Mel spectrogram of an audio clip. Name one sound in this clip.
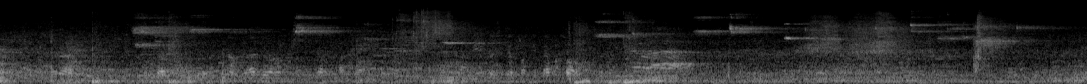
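A volleyball is struck with a hard slap.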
